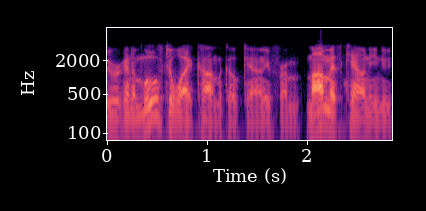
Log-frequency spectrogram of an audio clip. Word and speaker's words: Wicomico: I must say, Dave, you really impressed me with your pronunciation of Wicomico,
